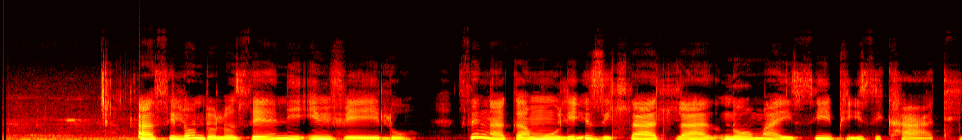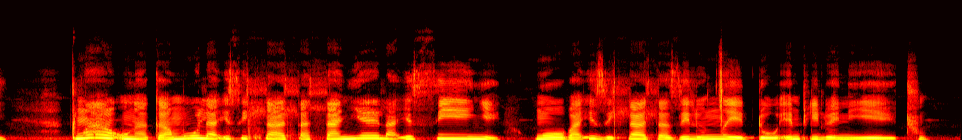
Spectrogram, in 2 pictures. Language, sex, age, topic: North Ndebele, female, 25-35, health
